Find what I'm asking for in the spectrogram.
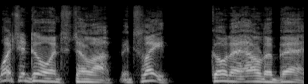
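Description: A put-on character voice, raspy, hoarse and croaky. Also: man. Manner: gruff, belligerent.

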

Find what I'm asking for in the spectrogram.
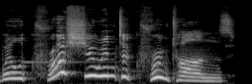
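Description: A growling, put-on character voice with faint music in the background. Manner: menacing.

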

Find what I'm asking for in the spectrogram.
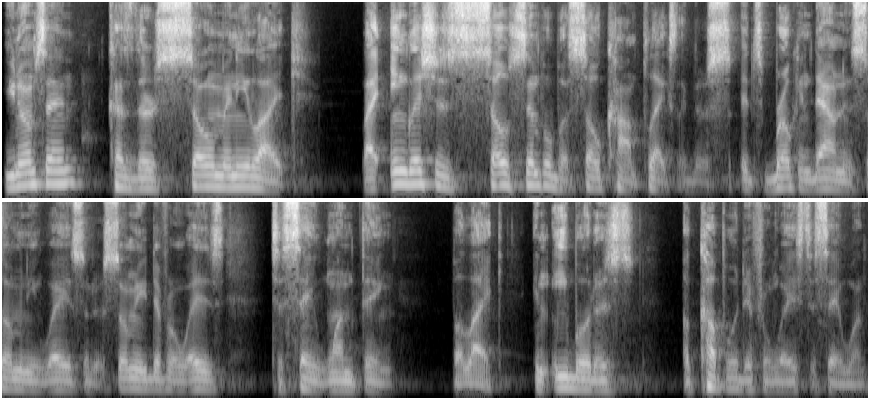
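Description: A man's fairly low voice at a fairly quick pace, with lively intonation and big swings in loudness, on a very clean recording with a silent background. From Nigeria (Enugu), moved to Sacramento at ten. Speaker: rapper. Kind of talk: casual interview chat. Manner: animated, heavy filler words.

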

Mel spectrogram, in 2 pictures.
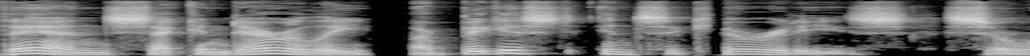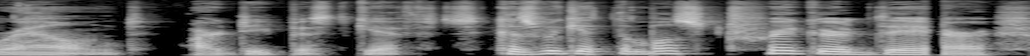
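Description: In a dry, close sound with no echo, a man with a fairly high pitch, a bright, sharp tone and vocal fry speaks at a fairly slow pace with lively intonation. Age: 60s. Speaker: psychotherapist and author. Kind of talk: casual interview chat.

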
